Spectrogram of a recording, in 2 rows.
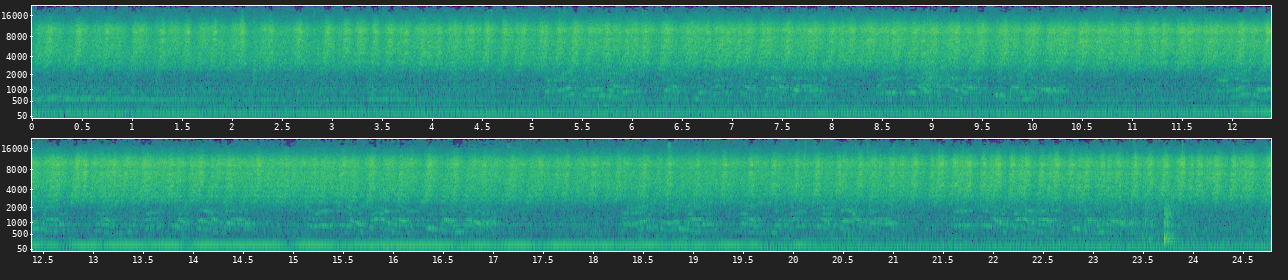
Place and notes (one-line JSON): {"title": "Taifeng Rd., Taimali Township - Small village", "date": "2014-09-05 10:47:00", "description": "Small village, Cicadas and traffic sound, The weather is very hot\nZoom H2n MS +XY", "latitude": "22.61", "longitude": "121.00", "altitude": "30", "timezone": "Asia/Taipei"}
